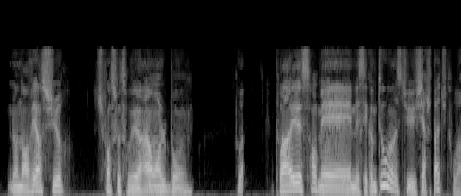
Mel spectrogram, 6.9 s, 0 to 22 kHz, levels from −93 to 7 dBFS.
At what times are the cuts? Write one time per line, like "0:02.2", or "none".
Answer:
none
